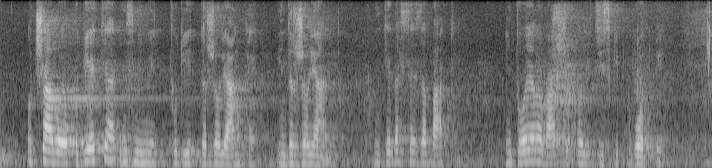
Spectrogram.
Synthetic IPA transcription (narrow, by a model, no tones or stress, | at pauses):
ɔt͡ʃaːʋɔjɔpɔd̪jeːt̪jaʔinzniːmit̪uːd̪id̪əɾʒawlʲjaːŋkʰɛ | ind̪əɾʒawlʲjaːnḭ | int̪eːɡasɛzabaːt̪i | int̪oːjɛʋəʋaːʃikɔalit̪siːskipʰɔɡoːd̪bḭ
